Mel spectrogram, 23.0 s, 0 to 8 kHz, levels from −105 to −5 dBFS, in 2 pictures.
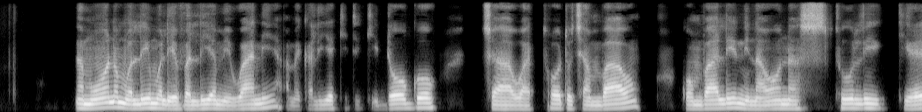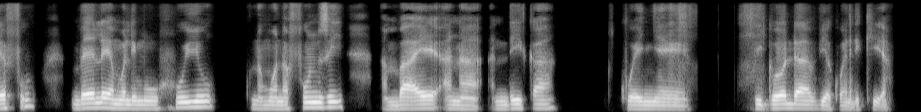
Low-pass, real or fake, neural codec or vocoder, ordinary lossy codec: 7.2 kHz; fake; codec, 24 kHz, 1.2 kbps, DualCodec; MP3, 64 kbps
